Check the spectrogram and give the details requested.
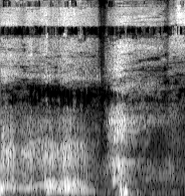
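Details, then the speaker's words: Simulated snoring: a woman deliberately imitates her husband's chronic loud, all-night snoring with a rough, rattling snore and snorting breath; nose strips reportedly tried. "Because he snores. And I'm not talking like a cute like snore. I'm talking like"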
